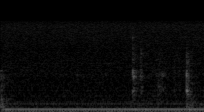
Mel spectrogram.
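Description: Steady low electrical hum picked up by the microphone, with a few faint short sounds about a second and a half in.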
